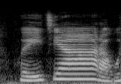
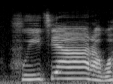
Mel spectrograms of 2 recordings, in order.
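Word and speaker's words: 回家: 그런데 생긴 모양으로 봤을 때는 후이라고 읽어야 될 것 같은데 그러면 안 돼. 중간에 에 발음이 생략돼 있어서 회이라고 발음해야 돼요. 그래서 집에 돌아가다 또는 집에 돌아오다를 성조 2성과 1성을 입혀서 발음하면 회이지야라고 해요. 절대로 후이지야라고 하면 안 돼요.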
